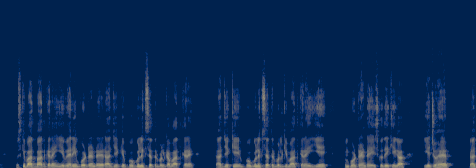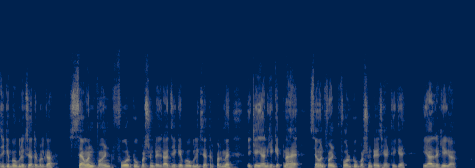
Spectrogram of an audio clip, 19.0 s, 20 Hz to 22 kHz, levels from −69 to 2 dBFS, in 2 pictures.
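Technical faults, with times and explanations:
Throughout: noise suppressor applied to music or sounds. The level keeps pumping and thinning, swinging by roughly 5 dB, with held parts sinking while attacks stay up. A speech-oriented suppressor is treating steady content and decay as noise and pulling it down.
0.00–0.33, 3.85–4.06, 6.55–6.70, 17.62–17.98 and 18.64–18.95 s: sound cut by the noise suppressor. Each stretch briefly drops away, by about 21, 19, 11, 15 and 17 dB respectively, for a fifth of a second or less. The suppressor judged these passages to be noise and clamped them hard.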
